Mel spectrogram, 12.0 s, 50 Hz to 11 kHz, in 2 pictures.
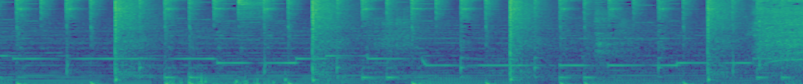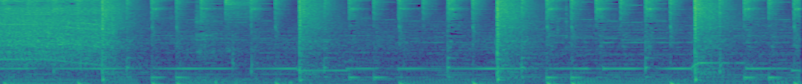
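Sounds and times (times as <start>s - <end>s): background music with steady beat: 0.0s - 12.0s
electric screwdriver whirring: 5.6s - 7.0s.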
